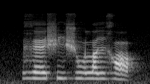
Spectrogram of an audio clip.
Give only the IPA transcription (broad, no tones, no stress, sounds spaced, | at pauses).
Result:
ɣ ɛ ʃ i ʒ u lˠ i ɣ ɒ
